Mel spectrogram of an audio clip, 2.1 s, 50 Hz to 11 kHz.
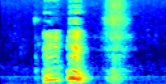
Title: Seasonal Smokers Cough 2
